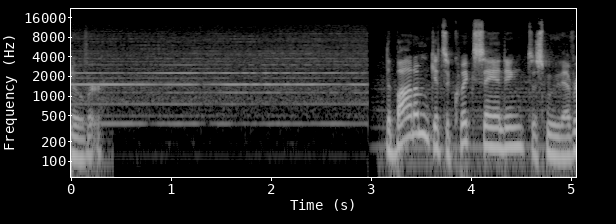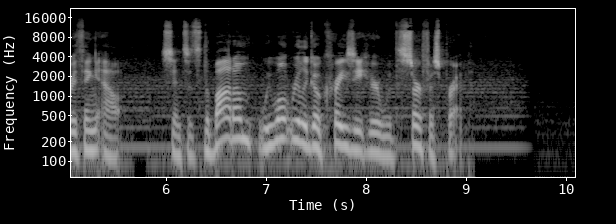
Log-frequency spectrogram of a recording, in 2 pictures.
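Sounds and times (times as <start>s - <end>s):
router high-pitched whine: 0.0s - 9.7s.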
